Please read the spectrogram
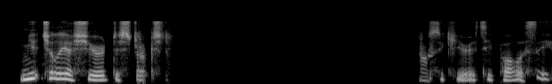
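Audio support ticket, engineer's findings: Repeated packet loss (robotic sound), 1.30–1.67 s: choppy speech with pieces missing. Jitter buffer/concealment is bridging several short gaps, the longest 60 ms, by extending the previous sound. About 35% of the span is concealed.

Long network dropout, 1.67–4.21 s: a brief fading buzz or hiss, then near-silence for about 2.4 s before speech resumes with roughly 2.5 s of content gone. Likely cause is a network outage, with the receiver's concealment decaying to silence.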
